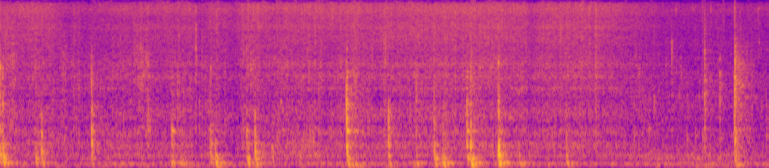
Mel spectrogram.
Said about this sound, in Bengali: তা আমি সবজিটা একটু লবণ দিয়ে ভেজে নিচ্ছি হালকা করে।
